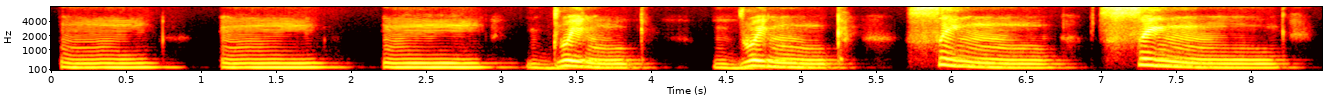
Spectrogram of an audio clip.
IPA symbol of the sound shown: ŋ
